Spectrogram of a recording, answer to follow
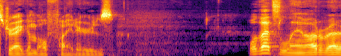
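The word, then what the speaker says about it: FighterZ: Dragon Ball Fighters, but the S is a Z. And I did see that there was a pronouncer for it. It's not like Dragon Ball Fighters Z. It's Dragon Ball Fighters.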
